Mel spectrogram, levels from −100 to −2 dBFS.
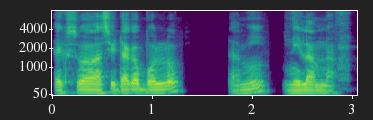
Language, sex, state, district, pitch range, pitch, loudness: Bengali, male, West Bengal, Kolkata, 95-105 Hz, 100 Hz, -19 LUFS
